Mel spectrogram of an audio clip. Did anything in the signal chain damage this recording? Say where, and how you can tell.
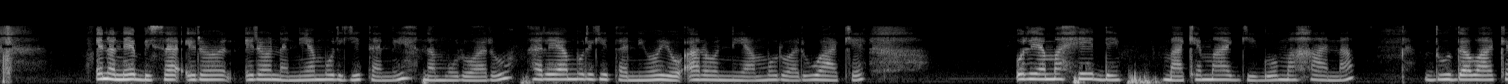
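Yes. The codec stage likely did it: the speech is dull throughout, with nothing above 6.1 kHz, plus a gurgling, granular texture. That's MP2 compression starved of bits, switching off upper sub-bands and coarsely quantising the rest, which fits roughly 32 kbps.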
